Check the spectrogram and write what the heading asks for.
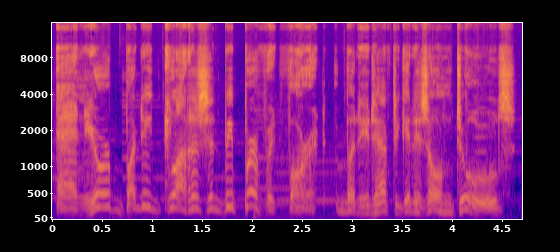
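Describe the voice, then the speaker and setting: An actor voicing a gruff, salty old dockmaster in a video game, talking like an old fisherman with a gravelly, wry delivery. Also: on the high side, big pitch swings, normal speed, fairly bright tone, full character voice. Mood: matter-of-fact. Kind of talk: animated video game character acting. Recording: game music underneath.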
